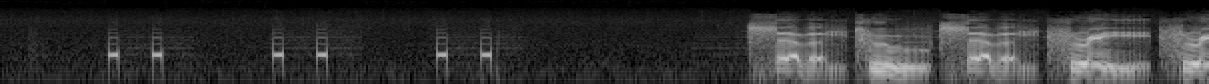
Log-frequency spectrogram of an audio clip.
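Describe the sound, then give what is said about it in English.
DTMF telephone tones replay the last number dialed through a phone patch: six short, clear beeps in three evenly spaced pairs, followed by a voice speaking. “Let me check the last number dialed through the patch.”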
